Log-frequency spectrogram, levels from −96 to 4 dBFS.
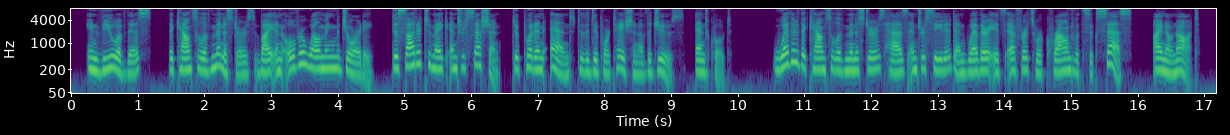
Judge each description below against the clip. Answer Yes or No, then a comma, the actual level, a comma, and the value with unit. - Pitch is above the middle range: Yes, high, 195 Hz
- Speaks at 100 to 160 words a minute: Yes, average, 155 wpm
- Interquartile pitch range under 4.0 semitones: Yes, average, 3.6 semitones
